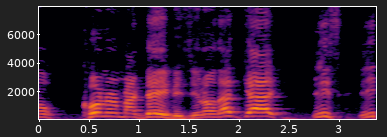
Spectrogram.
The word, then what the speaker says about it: Connor McDavid: You Well- mispronounced his name. Well, okay, Connor McDavid.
